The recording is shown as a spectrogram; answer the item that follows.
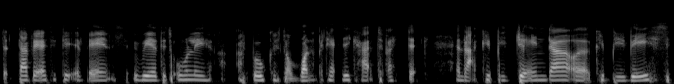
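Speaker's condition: Deafness; hearing impairment with visual impairment

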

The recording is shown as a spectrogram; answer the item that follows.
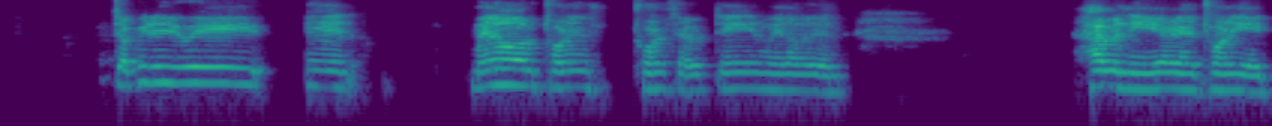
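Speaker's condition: Down syndrome; adult of 25

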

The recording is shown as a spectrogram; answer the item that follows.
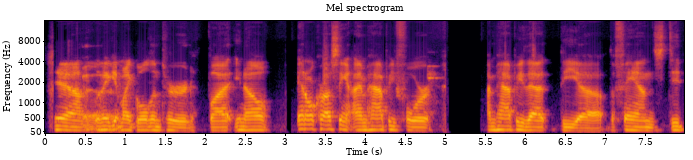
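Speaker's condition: No condition

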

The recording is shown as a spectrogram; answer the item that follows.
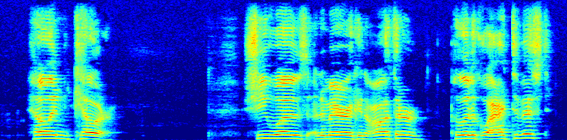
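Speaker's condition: Cerebral palsy; walks with crutches

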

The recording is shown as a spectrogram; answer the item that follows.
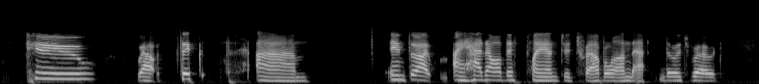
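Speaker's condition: Congenital hearing loss, congenital, about 75% hearing loss; relies on other cues to shift gear

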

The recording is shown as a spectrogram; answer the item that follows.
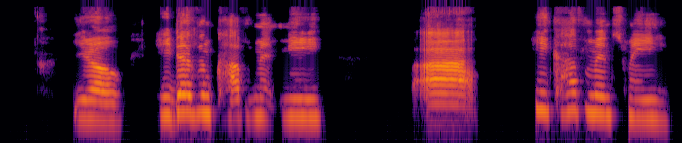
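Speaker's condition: Cerebral palsy and hearing loss; adult

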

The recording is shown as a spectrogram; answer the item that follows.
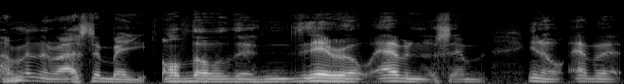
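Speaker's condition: ALS (motor neurone disease); young onset, speech affected first, voice worsened rapidly, nerve conduction testing; speaking takes double energy, lags in banter, struggled saying solicitor, eating, drinking unaffected

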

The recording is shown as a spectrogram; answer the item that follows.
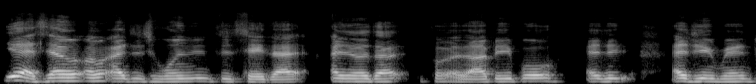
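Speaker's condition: Cerebral palsy; affects speech

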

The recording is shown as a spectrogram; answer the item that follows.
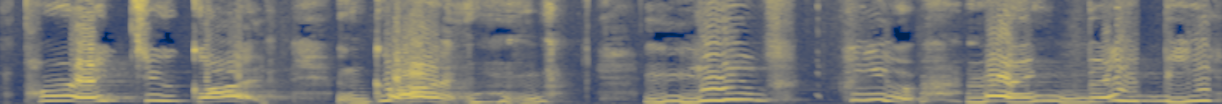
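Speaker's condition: Dystonia; wheelchair user

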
